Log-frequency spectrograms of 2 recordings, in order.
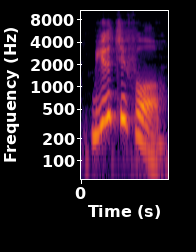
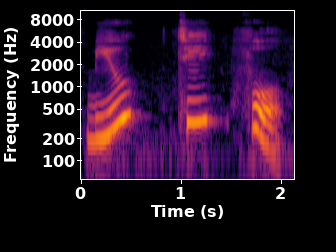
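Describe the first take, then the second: First: Said in the usual way. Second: Beautiful stretched out slowly, higher, each syllable drawn apart; teacher drawing out Beautiful syllable by syllable. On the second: Shown as a demonstration. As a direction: spell out Beautiful slowly for the class to count syllables. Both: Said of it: "Three syllable".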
